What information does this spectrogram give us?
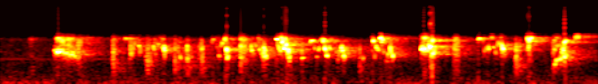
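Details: Indoor budgerigar going crazy on a closet, giving a steady stream of scratchy chattering chirps and squeaky notes with occasional sharp clicks, starting after a half-second pause.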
